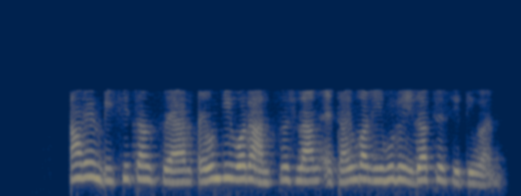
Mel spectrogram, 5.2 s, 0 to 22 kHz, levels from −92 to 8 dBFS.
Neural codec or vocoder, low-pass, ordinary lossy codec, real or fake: codec, 16 kHz, 0.5 kbps, FunCodec, trained on Chinese and English, 25 frames a second; 7.2 kHz; AAC, 16 kbps; fake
